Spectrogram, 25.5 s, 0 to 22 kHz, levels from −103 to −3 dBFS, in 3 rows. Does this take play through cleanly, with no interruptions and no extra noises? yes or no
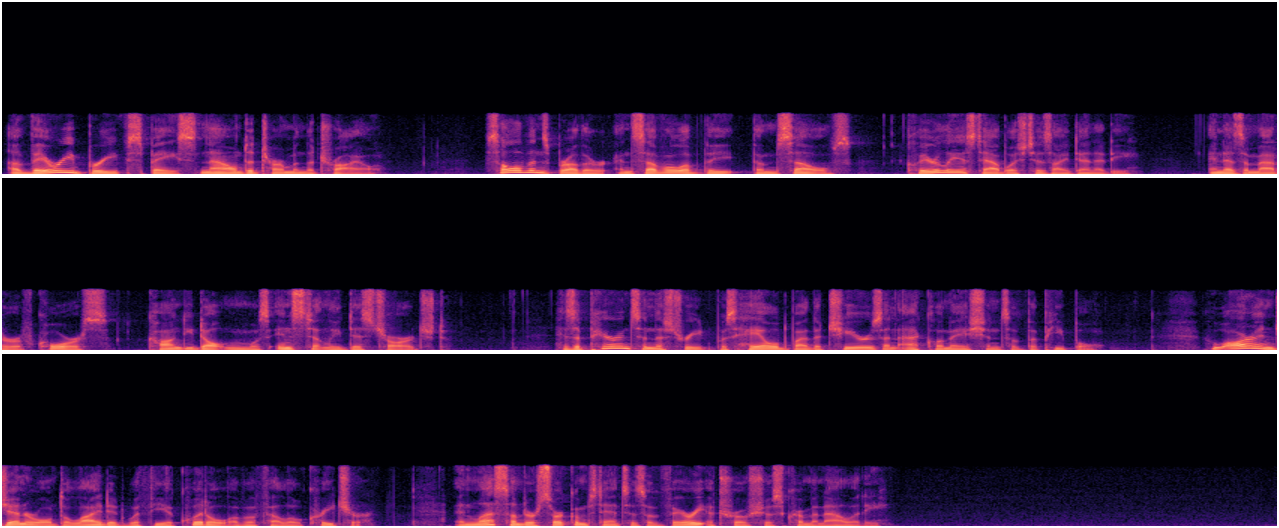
yes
